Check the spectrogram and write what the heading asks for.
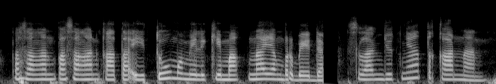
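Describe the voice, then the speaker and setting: A woman teacher reading a scripted lesson in a measured, explanatory way. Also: fairly high pitch, dry recording.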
